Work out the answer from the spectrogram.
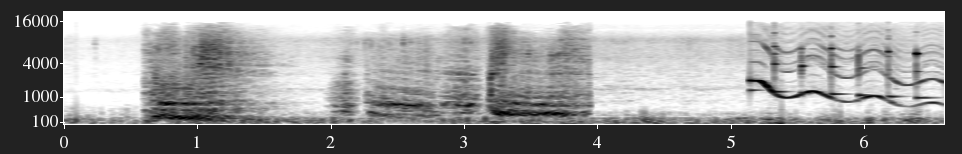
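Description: Tiger roars laid over the picture, one loud roar about half a second in and a second, longer one from about two to four seconds in. About five seconds in, a cartoon sound effect of wavering, falling whistle tones begins. A steady low rumble runs underneath throughout.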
